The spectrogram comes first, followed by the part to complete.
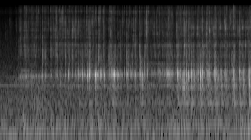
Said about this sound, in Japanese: ああいい香りはいではお湯を注ぎます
